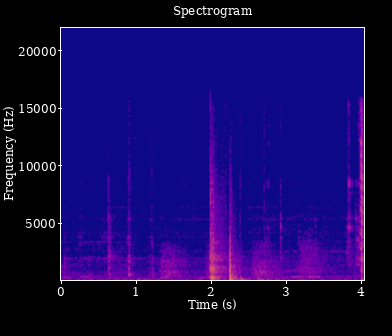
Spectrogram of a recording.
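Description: A plastic casing is pulled apart with a click.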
